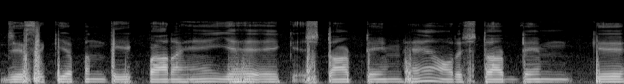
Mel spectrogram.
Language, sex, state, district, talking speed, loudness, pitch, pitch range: Hindi, male, Bihar, Jahanabad, 145 wpm, -19 LUFS, 120 Hz, 115-120 Hz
